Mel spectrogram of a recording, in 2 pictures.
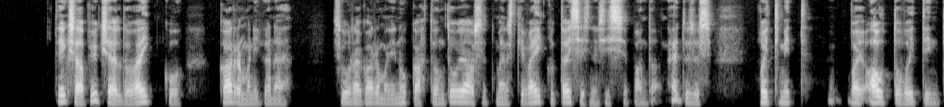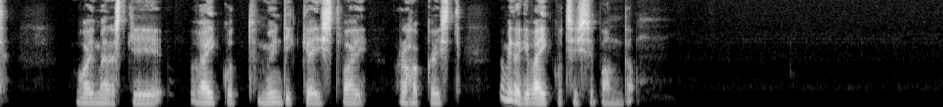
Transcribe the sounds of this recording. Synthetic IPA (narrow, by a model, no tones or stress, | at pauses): t̪eksɑːb̥ykseld̪uvæjkːu | kɑrmɑnʲikɤne | suːɾekɑrmonʲinukːˑɑht̪umt̪uːjɑoset̪mænest̪̚kivæjkːˑut̪ːˑɑsʲːesinːesisːepɑnd̪̥ɑnæjt̪ˑus̬e̞s | vɤt̪mit̪ | vɑjʔɑwt̪ːˑo̞vɤt̪ʲːind̪̥ | vɑjmænest̪̚ki | væjkːˑut̪mynʲd̪̥ikːejst̪vɑj | rɑɦɑkːɑjst̪ | vɤjmid̪̥ɑɡ̥ivæjkˑːut̪sisːe̞pɑnd̪̥ɑ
